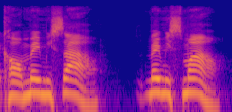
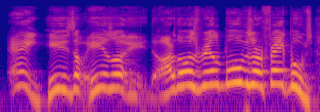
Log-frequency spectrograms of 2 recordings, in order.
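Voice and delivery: mock reporter; 5 semitones higher, slower than usual. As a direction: blurt it like a tactless reporter. Imitating the Canadian reporter.

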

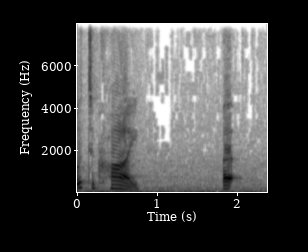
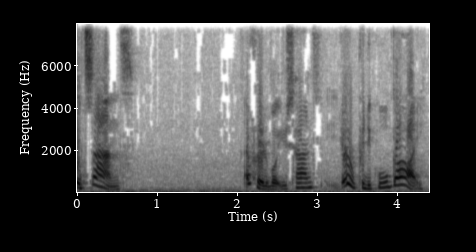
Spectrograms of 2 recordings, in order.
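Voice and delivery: ordinary talk

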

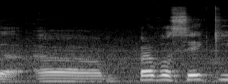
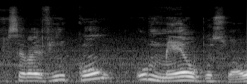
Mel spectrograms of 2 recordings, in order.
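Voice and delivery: usual speaking voice

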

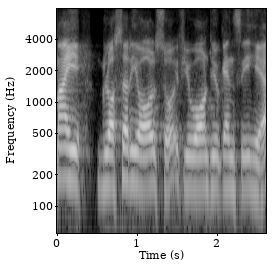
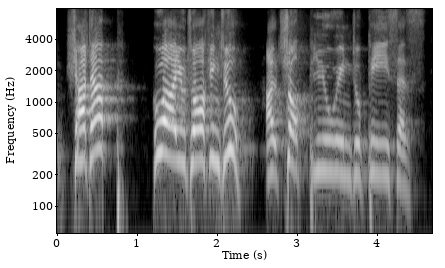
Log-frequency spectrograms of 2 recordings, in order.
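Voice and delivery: high, loud threat; threatening shout; 7 semitones higher, 5 dB louder than usual. Acted. Smirnov threatening the servant Luca, loud and furious. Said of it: "he threatens Luca".

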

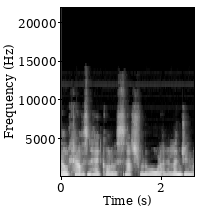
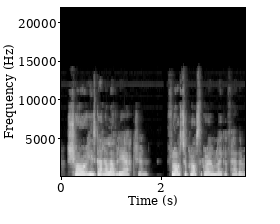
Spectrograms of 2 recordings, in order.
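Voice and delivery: higher, louder smooth-talking Irish dealer; a wheedling Irish trader; Irish horse dealer; 4 semitones higher, 5 dB louder than usual. Acted. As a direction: sell the horse with easy Irish charm.

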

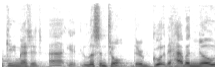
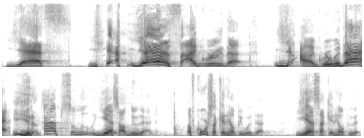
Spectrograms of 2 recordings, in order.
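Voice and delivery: higher, louder gushing agreement; over-eager yes, yes, absolutely; eager yes-sayer; 3 semitones higher, 6 dB louder than usual. Retold or imitated. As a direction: play the people-pleaser who agrees to everything.

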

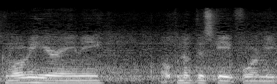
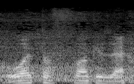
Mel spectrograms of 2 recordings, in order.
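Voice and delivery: ordinary talk, nothing marked

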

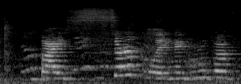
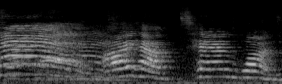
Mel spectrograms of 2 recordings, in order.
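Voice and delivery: slow modelling voice; 3 semitones higher, 5 dB louder, much slower than usual. Acted. Teacher models the key phrase.

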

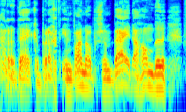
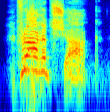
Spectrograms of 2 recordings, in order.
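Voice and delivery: crying plea; 9 dB louder, slower than usual. A narrator's reading. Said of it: "Hij huilde als een kind".

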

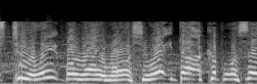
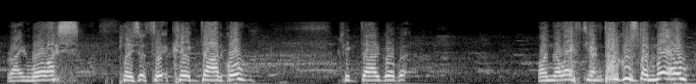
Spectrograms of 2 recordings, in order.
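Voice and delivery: usual speaking voice

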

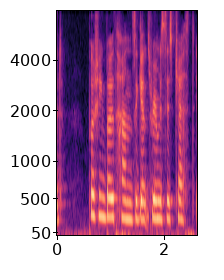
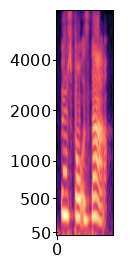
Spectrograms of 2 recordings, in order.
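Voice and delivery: louder, bitter fierce retort; 8 dB louder than usual. Acted. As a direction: spit it back at him. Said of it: "Remus muttered fiercely".

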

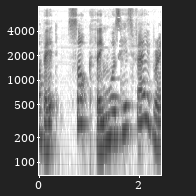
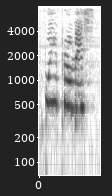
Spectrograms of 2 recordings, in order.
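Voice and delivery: very high tiny voices; little mice voices. Acted. Mice promising Kipper, tiny high voices. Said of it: "said the mice".

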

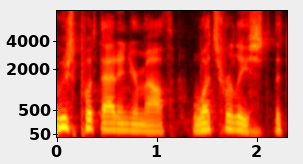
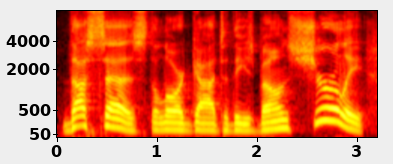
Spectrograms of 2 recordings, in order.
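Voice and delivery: loud, high, fervent proclamation; Isaiah crying woe is me, loud; preaching at full force; 6 semitones higher, 8 dB louder, slower than usual. Acted.

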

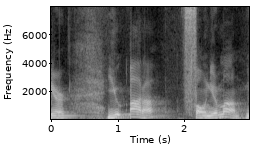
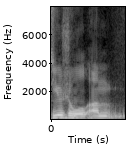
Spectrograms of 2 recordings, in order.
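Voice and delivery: normal talking voice

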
